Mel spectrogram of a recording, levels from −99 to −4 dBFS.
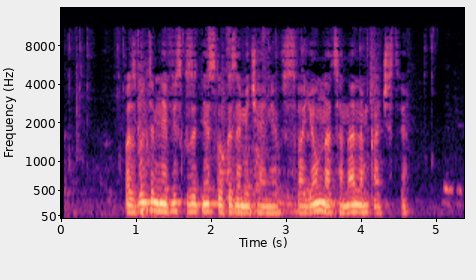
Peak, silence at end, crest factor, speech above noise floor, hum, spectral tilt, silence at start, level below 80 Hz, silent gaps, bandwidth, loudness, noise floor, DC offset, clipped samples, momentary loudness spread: -6 dBFS; 0.15 s; 16 dB; 35 dB; none; -6 dB/octave; 0.85 s; -50 dBFS; none; 11.5 kHz; -21 LUFS; -56 dBFS; under 0.1%; under 0.1%; 13 LU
